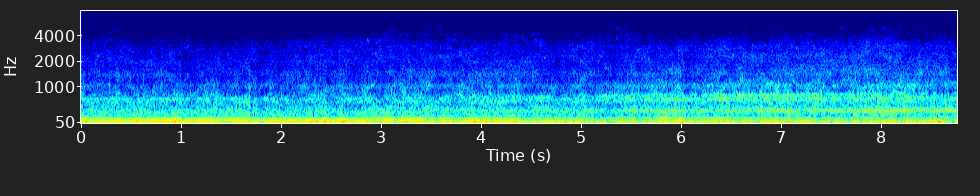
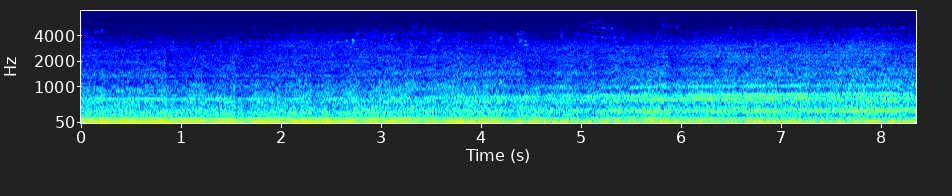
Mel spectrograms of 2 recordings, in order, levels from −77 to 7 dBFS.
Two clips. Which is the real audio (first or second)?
second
